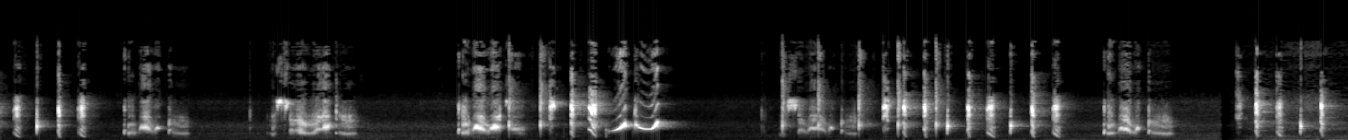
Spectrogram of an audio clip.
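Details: Talking Indian ringneck parakeet, known for saying 'Assalamu alaikum', gives repeated raspy, speech-like phrases broken by rapid clicking taps and one looping whistle, with brief quiet gaps between bursts.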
